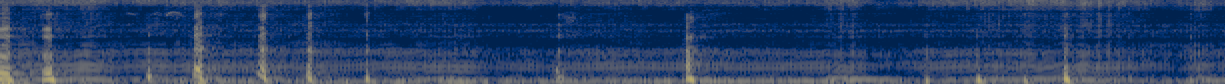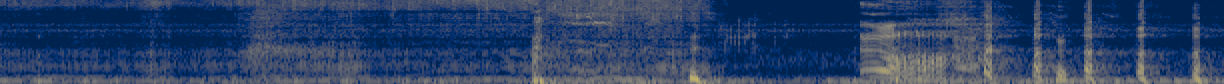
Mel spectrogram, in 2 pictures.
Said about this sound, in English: What you just heard, people at home, it's a dog just taking a long ass fart and then just something wet at the end.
